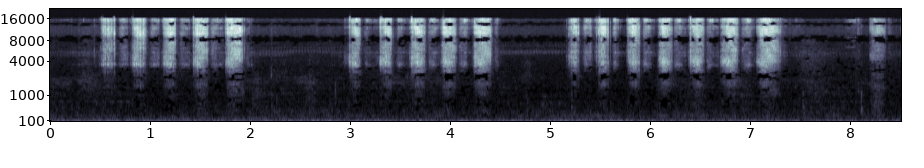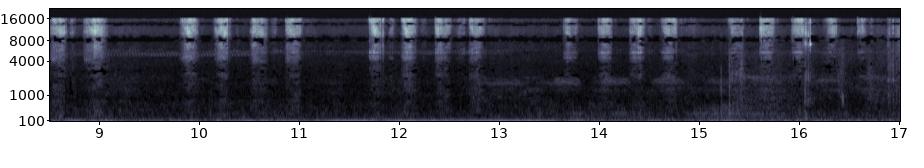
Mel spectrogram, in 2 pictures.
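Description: Straight razor scraping wet hair off the scalp in quick, short strokes, several a second. The strokes come in three close runs in the first seven seconds, then grow sparser, over a steady low rumble.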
